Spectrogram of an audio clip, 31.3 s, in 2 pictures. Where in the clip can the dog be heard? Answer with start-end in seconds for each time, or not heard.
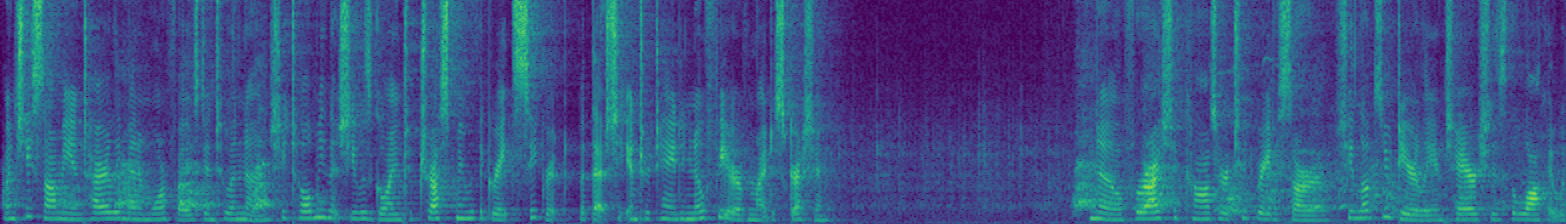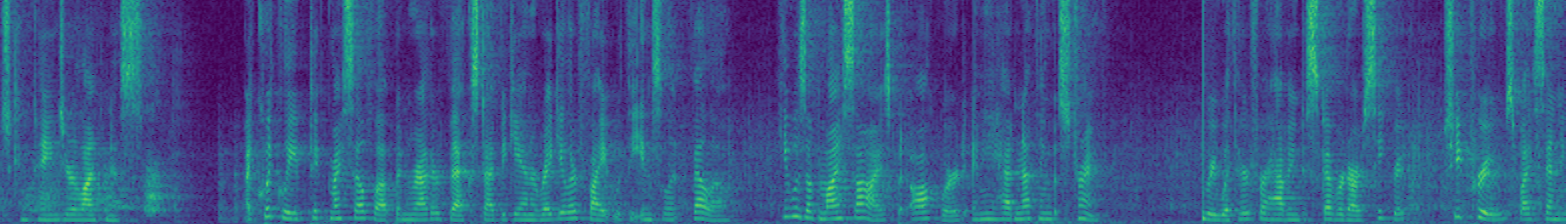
0.0-2.7, 10.4-17.3.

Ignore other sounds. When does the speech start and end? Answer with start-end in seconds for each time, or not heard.
0.0-8.3, 10.8-17.1, 18.1-26.6, 27.6-31.2.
